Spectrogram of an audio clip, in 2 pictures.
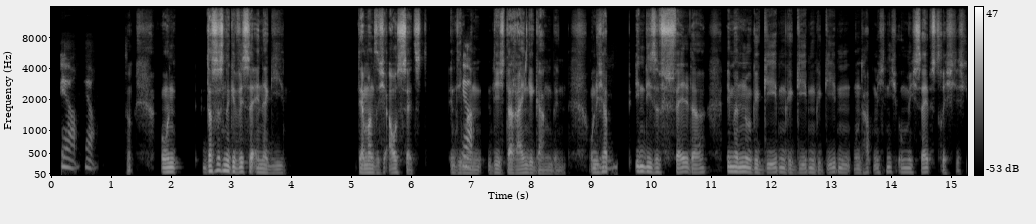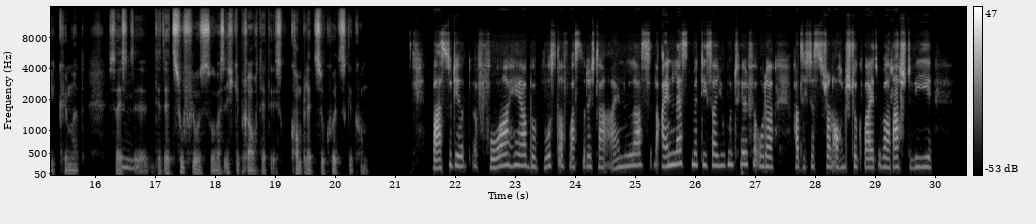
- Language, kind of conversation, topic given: German, podcast, Wie merkst du, dass du kurz vor einem Burnout stehst?
- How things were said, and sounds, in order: none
